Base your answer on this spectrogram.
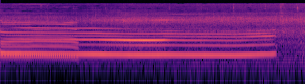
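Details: Akita dog howling: one loud, sustained, steady tone with rich harmonics, a brief lower start then a long even note of nearly two seconds ending abruptly, no other sounds.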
